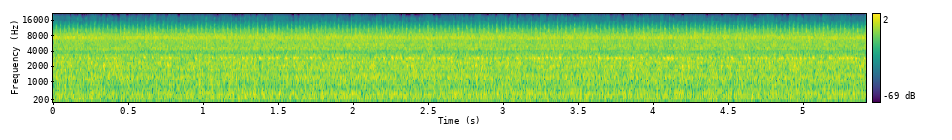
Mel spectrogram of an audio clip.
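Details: BMW 325i E46 petrol engine idling with a steady, fast, tinny rattle from the belt drive, caused by a worn-out idler (deflection) pulley.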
